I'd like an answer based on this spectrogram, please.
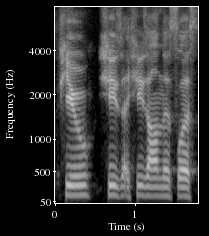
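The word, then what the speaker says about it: Pugh: to watch them Florence Pooh po I don't know how you say her name Pew I called her poo sorry but Florence Pew she's she's on this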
